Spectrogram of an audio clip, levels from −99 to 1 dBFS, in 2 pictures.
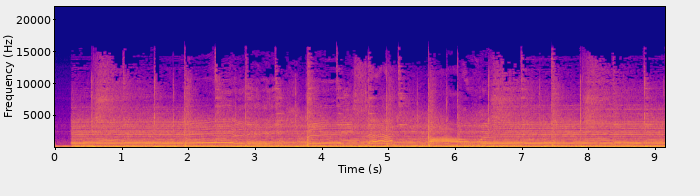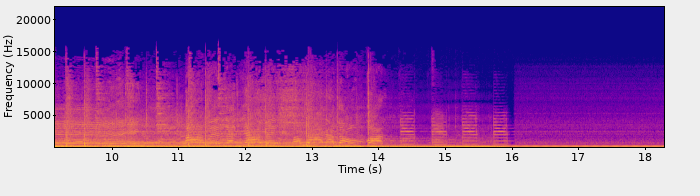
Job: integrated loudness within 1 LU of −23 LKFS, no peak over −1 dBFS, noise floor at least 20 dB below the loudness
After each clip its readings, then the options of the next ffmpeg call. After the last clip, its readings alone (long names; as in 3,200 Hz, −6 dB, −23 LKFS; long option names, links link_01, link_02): mains hum 60 Hz; hum harmonics up to 300 Hz; level of the hum −25 dBFS; integrated loudness −19.0 LKFS; sample peak −5.5 dBFS; target loudness −23.0 LKFS
→ -af "bandreject=frequency=60:width_type=h:width=6,bandreject=frequency=120:width_type=h:width=6,bandreject=frequency=180:width_type=h:width=6,bandreject=frequency=240:width_type=h:width=6,bandreject=frequency=300:width_type=h:width=6"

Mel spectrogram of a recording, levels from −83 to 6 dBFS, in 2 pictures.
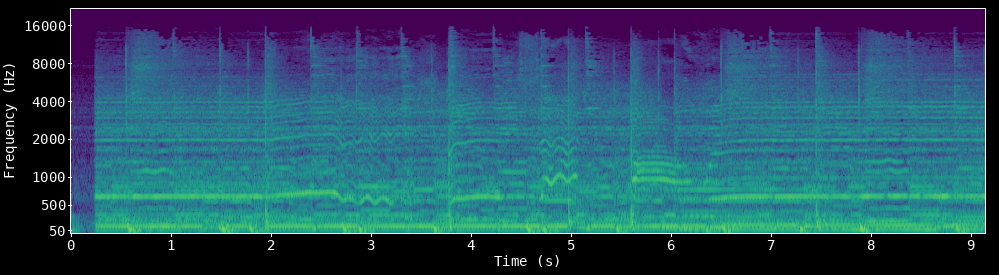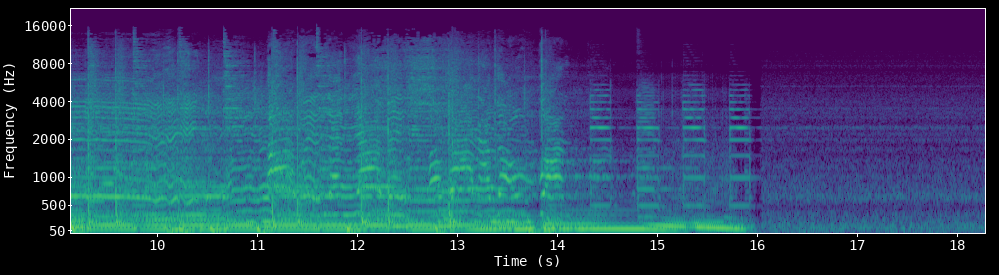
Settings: mains hum none found; integrated loudness −20.0 LKFS; sample peak −6.0 dBFS; target loudness −23.0 LKFS
→ -af "volume=-3dB"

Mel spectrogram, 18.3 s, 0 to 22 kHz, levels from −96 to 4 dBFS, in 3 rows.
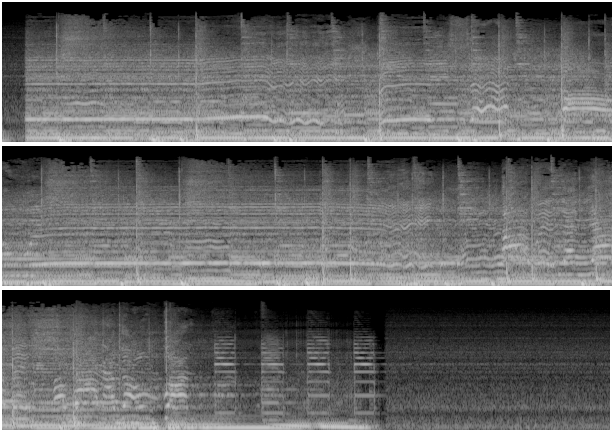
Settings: integrated loudness −23.0 LKFS; sample peak −9.0 dBFS; background noise floor −48 dBFS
